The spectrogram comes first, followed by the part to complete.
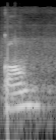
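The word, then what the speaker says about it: comb: होते हैं ध्यान देना कह रहा एम के बाद यदि बी आता है तो बी साइलेंट होगा कभी भी एम के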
